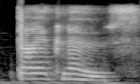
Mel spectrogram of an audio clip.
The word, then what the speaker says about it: diagnose: Diagnose. Diagnose. There are three syllables to diagnose. Knows that is very prominent.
